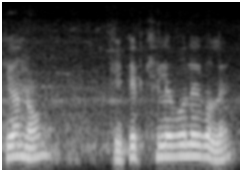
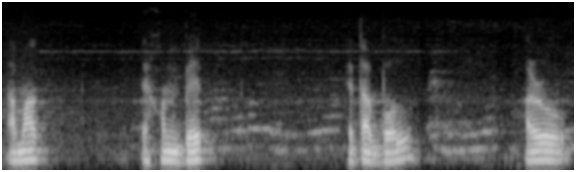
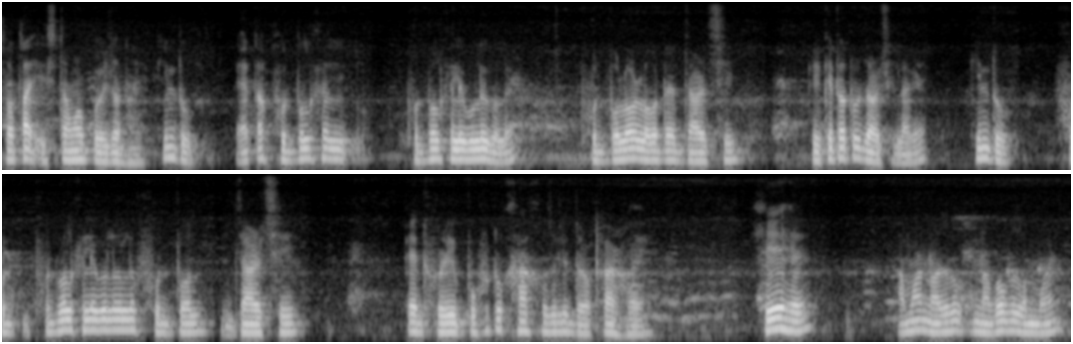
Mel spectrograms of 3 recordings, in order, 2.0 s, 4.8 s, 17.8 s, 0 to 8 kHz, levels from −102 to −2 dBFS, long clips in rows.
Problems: background sounds at intervals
